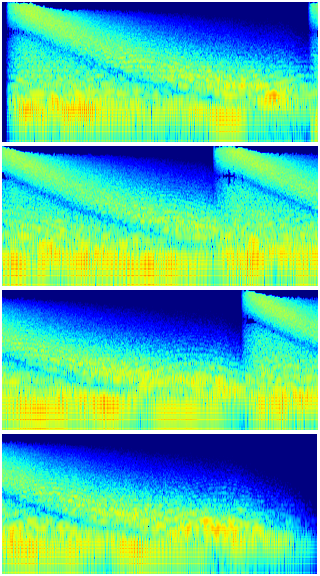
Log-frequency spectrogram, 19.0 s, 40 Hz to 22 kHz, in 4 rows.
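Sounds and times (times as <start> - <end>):
microq synth pads: 0.1 - 18.4.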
